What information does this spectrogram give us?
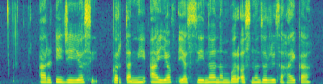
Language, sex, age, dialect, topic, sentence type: Marathi, female, 51-55, Varhadi, banking, question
